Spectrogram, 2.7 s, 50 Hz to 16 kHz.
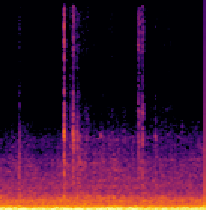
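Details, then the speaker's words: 2014 Ford Escape 2.0 EcoBoost on a road test, cabin mic: low droning rumble with a steady hum over road noise from a howling front right wheel bearing; rear right also making rotational noise. "i've barely left the dealership and i can already hear the front right wheel bearing howling"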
